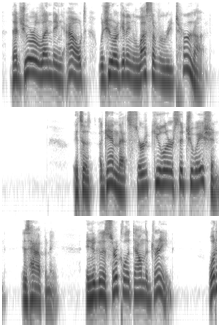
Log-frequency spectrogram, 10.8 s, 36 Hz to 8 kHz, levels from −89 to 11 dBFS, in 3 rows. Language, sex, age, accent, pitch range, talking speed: English, male, 30-49, American, 125-170 Hz, 170 wpm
